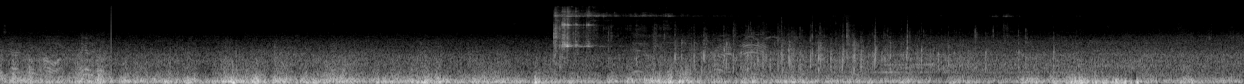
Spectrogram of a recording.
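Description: Disc golf basket chains rattling as a putt hits them, a sudden bright metallic jingle about five and a half seconds in that fades over a second or so. Throughout there is a steady rumble of wind on the microphone and indistinct voices.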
